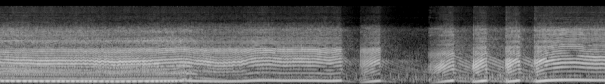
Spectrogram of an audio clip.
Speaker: you see and hear that chatter it Chatters it's not as smooth as still is right out of the box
